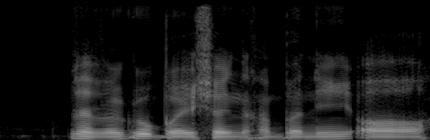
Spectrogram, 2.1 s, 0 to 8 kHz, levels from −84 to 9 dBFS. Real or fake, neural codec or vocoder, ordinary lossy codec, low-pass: real; none; none; none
